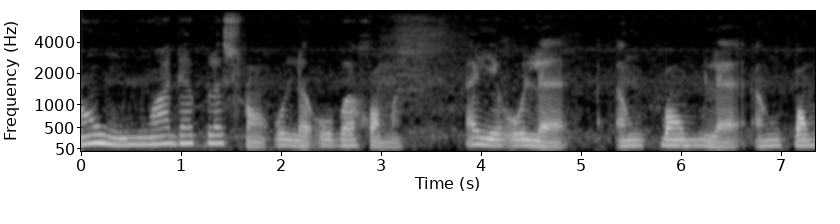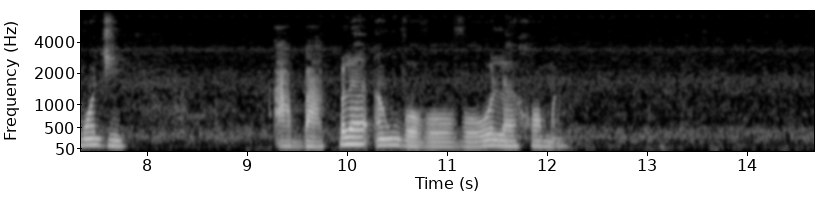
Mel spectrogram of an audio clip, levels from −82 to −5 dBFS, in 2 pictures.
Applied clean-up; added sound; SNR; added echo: none; none; none; none.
